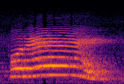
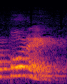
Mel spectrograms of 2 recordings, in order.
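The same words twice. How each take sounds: First: "Porém" with a high, drawn-out RÉM; stress on last syllable. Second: Said in the usual way. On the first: Shown as a demonstration. Teacher showing the última sílaba forte, "Porém" with RÉM high and held. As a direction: lift and stretch the RÉM of "Porém". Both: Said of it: "a última sílaba forte".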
